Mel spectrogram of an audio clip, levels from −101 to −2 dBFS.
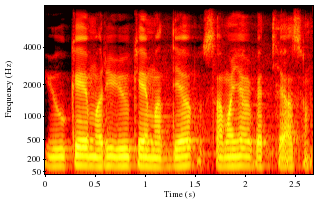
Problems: constant background noise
